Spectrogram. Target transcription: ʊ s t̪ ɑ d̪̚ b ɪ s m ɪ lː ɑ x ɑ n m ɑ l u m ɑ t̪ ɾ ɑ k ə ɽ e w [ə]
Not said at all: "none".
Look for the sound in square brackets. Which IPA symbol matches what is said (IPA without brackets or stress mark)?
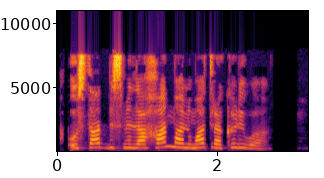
ə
